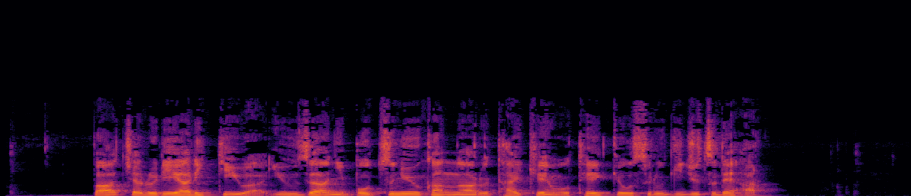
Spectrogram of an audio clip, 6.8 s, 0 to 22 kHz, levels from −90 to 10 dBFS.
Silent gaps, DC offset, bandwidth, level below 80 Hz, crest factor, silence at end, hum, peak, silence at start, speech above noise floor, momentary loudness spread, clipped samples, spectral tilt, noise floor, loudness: none; under 0.1%; 11.5 kHz; -50 dBFS; 20 dB; 1.1 s; none; -6 dBFS; 0.7 s; 50 dB; 6 LU; under 0.1%; -4.5 dB/octave; -74 dBFS; -24 LUFS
